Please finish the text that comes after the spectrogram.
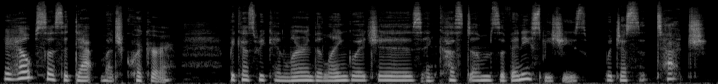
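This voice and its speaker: A woman voicing a gentle, wounded shapeshifter alien in a soft, earnest, confessional ASMR roleplay, often close to a whisper. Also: mid-range voice, moderate pace, no echo, close to an everyday voice. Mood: solemn, explaining. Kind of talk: ASMR roleplay monologue, scripted.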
